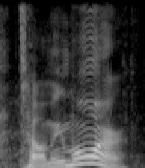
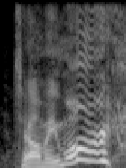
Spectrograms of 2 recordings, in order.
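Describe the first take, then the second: First: Said in the usual way. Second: Much higher and louder, a big comic "Tell me more"; punchline delivery. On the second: Retold or imitated. Speaker quoting his own coaching question to the audience, loud and high. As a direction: belt it out as the punchline.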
